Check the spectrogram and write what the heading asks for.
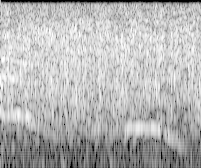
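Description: Steady applause from a small group fills the whole moment, a dense continuous patter of clapping at moderate volume, with faint voices mixed in underneath.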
